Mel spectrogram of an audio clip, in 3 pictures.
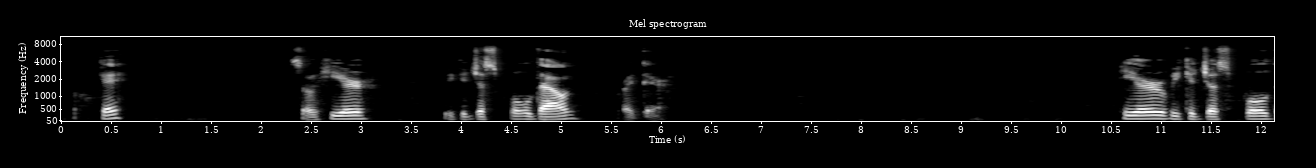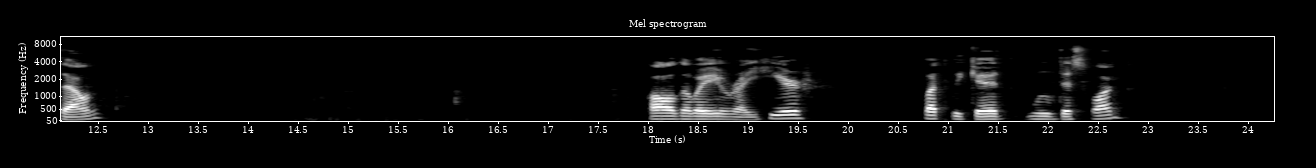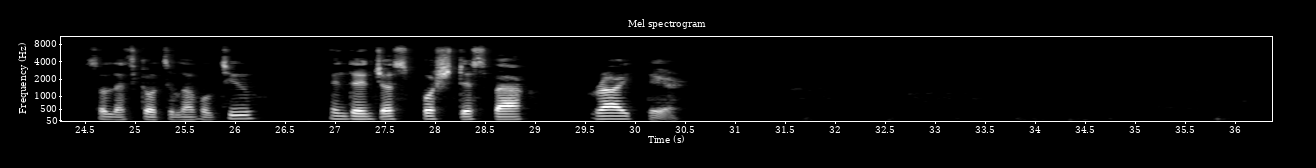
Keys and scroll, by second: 5.6 Escape, 20.1 Escape, 30.2 Escape.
